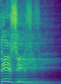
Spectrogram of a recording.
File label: French Announcer; SSBU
